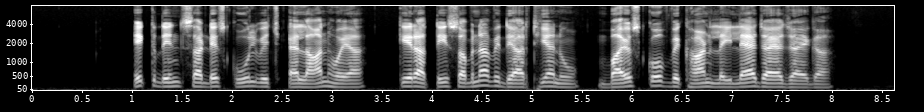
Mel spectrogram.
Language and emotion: Punjabi, neutral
